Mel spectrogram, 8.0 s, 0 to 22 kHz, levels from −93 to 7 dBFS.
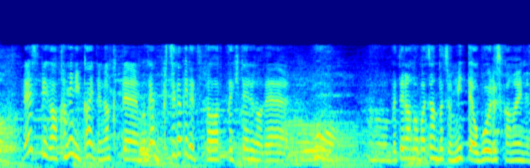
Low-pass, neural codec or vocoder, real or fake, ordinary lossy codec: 7.2 kHz; codec, 44.1 kHz, 7.8 kbps, Pupu-Codec; fake; AAC, 32 kbps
